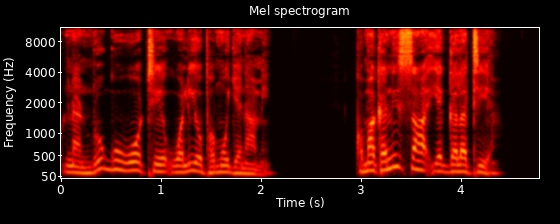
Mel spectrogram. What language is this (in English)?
Swahili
